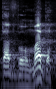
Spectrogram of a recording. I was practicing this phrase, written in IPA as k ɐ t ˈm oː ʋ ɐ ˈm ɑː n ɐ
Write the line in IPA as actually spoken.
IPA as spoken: t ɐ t ˈb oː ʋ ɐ ˈm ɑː d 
